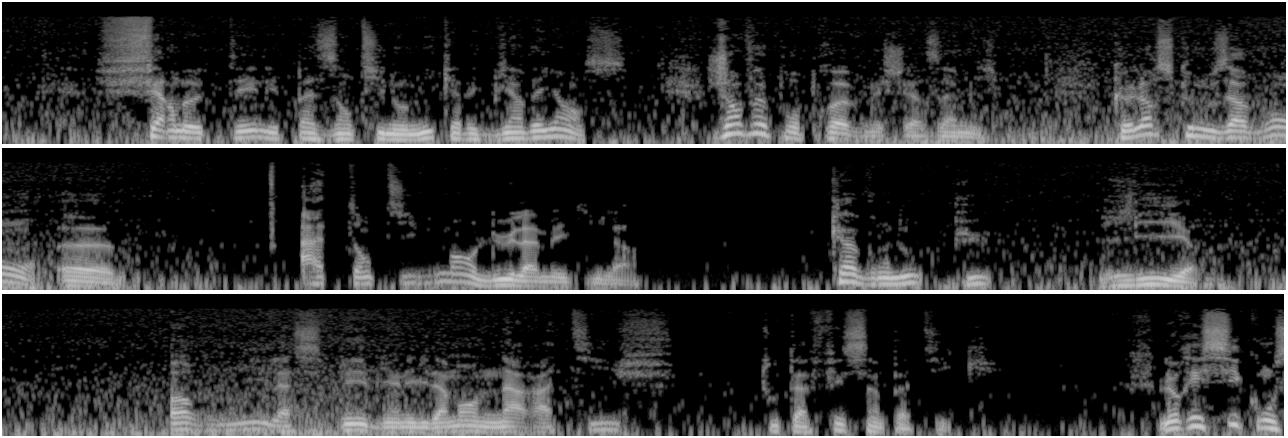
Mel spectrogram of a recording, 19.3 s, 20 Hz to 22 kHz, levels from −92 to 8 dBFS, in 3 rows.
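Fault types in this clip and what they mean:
Overdone noise removal: a noise reduction stage was set too aggressively on a noisy speech recording, so any frequency band sitting close to its noise estimate gets pulled right down or switched off, and the softer parts of the voice are cut along with the noise. Across the whole clip the background drops and breaks up into twinkling, chirpy specks, while the speech has its quieter detail eaten away.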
